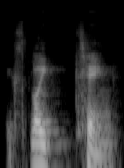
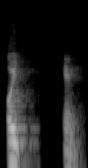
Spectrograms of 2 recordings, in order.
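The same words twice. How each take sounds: First: The t is pronounced as a clear t sound. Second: The t is replaced by a glottal stop. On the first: This is the standard pronunciation. "a prescriptivist would like to hear the word uh, or hear the pronunciation exploiting" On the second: This is a non-standard pronunciation. "Russell Brand says exploiting"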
